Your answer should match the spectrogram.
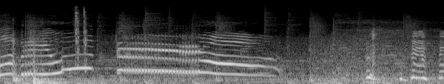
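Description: A woman's voice singing out a high, drawn-out note. It slides upward at first, is held with a slight waver for about a second and a half, then falls away, over background music and street noise.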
